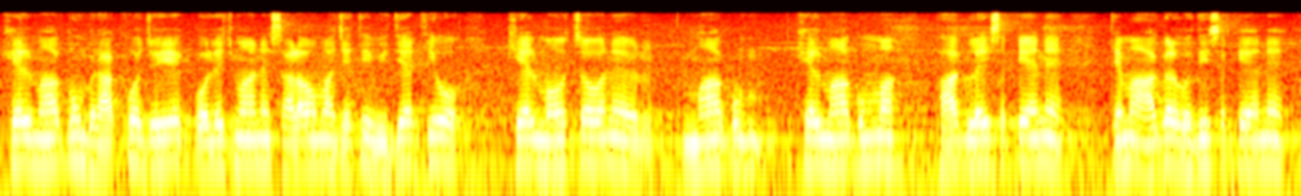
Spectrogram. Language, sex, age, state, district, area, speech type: Gujarati, male, 18-30, Gujarat, Ahmedabad, urban, spontaneous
